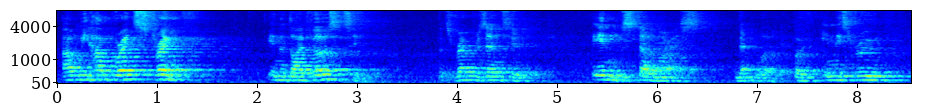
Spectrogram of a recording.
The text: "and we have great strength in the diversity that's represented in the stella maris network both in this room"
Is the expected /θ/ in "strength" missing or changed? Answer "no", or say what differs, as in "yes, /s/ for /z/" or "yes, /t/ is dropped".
no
